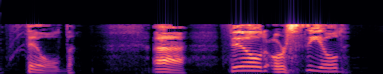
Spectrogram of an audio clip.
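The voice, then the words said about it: Strong country accent. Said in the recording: “my country accent comes out huge when I say filled”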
